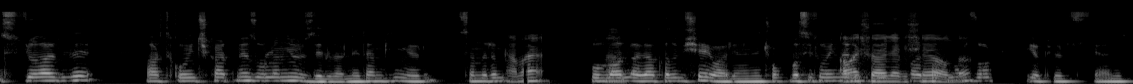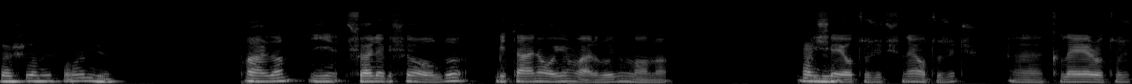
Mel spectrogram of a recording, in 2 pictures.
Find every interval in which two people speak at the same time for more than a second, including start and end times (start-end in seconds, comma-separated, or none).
8.4-9.8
